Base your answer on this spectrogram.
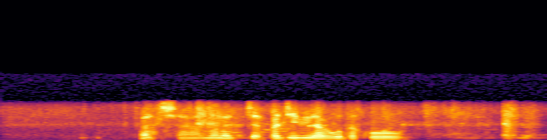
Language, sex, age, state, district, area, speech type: Santali, male, 18-30, West Bengal, Malda, rural, conversation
